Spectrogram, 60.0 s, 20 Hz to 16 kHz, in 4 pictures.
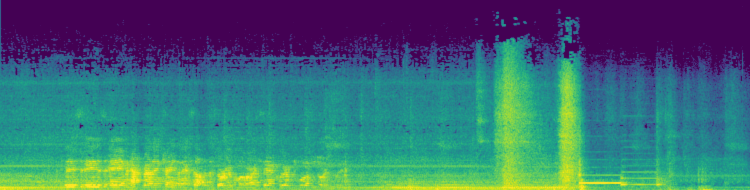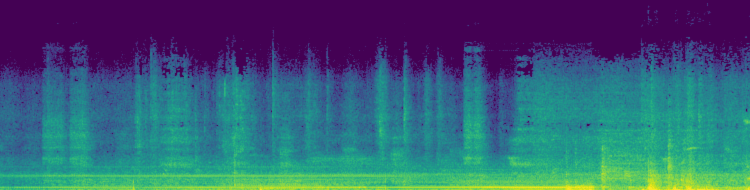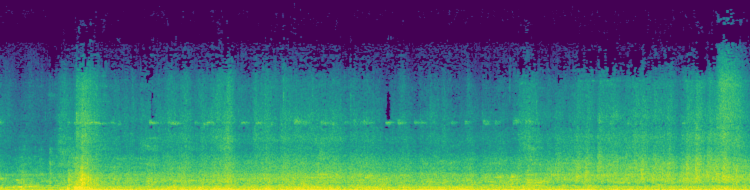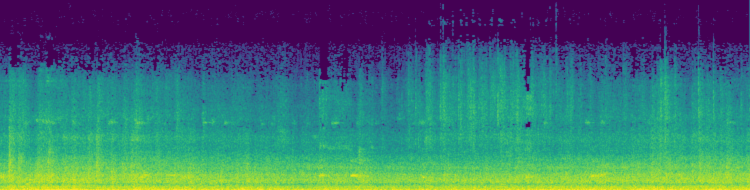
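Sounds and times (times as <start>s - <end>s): train wheels rumbling on rail: 0.0s - 12.0s, 13.1s - 60.0s.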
